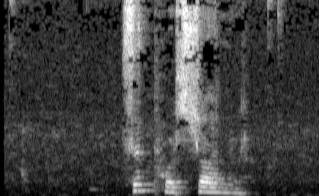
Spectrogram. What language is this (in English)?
Kabardian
